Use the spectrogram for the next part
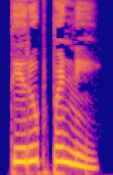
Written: ದರ್ಪಣ

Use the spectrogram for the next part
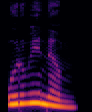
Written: ಉರ್ವಿನಂ

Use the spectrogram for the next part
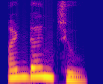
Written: ಅಡ್ಡಂಚು

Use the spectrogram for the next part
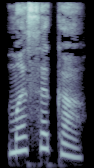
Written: ಮುಸುಕ

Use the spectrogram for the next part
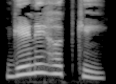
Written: ಗುಣಿಹೊಗು

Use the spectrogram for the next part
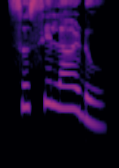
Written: ಸುಸಿಲಾಡು

